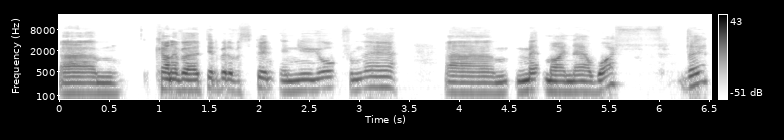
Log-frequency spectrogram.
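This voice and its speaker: A fairly high-pitched man with a slight South London accent, fairly slow and with ordinary pitch variation, in a dry, close sound with no echo. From South London, England. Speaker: company CEO. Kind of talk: casual interview chat. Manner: casual, hesitant with many fillers.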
